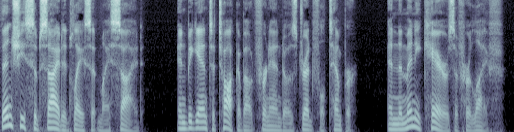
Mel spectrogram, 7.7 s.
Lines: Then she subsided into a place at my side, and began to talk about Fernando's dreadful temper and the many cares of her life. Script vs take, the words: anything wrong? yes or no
yes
